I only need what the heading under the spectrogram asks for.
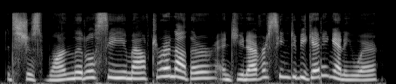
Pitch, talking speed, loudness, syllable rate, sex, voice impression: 270 Hz, 225 wpm, -15 LUFS, 6.8 syllables/s, female, very feminine, slightly young, very thin, tensed, powerful, very bright, hard, very clear, fluent, raspy, cute, slightly intellectual, very refreshing, slightly sincere, calm, friendly, slightly reassuring, very unique, slightly elegant, very wild, very lively, strict, intense, sharp, light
